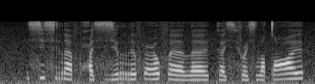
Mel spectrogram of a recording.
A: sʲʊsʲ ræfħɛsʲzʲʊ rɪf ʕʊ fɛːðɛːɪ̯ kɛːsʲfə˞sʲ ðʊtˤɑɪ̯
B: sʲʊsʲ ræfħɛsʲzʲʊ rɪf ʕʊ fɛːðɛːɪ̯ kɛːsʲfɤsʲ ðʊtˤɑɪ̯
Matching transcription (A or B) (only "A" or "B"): A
